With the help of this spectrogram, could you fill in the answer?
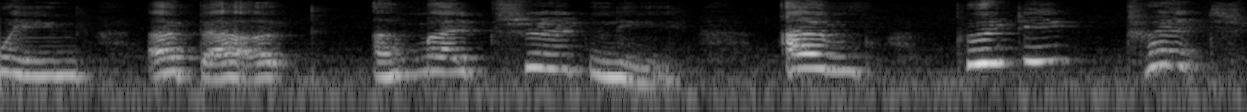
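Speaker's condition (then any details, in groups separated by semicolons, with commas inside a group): Cerebral palsy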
